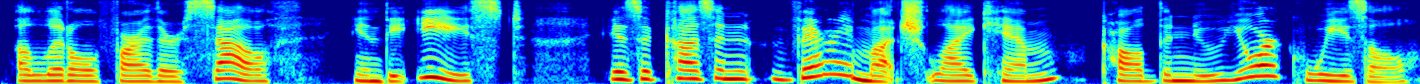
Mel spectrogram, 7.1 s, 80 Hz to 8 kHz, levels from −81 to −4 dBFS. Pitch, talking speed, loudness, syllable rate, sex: 230 Hz, 160 wpm, -17 LUFS, 4.1 syllables/s, female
